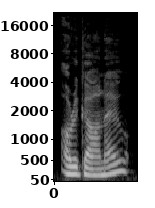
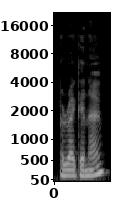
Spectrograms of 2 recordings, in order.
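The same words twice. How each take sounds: First: It is said with a British pronunciation. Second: It is said with an American pronunciation.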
